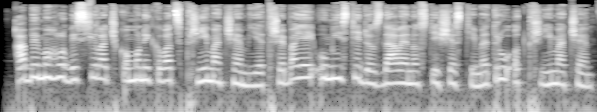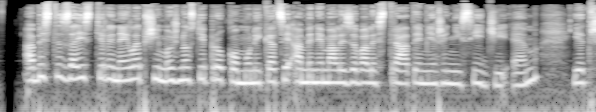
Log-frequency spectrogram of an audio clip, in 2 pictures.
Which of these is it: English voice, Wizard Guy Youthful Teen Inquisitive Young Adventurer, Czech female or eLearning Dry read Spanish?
Czech female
